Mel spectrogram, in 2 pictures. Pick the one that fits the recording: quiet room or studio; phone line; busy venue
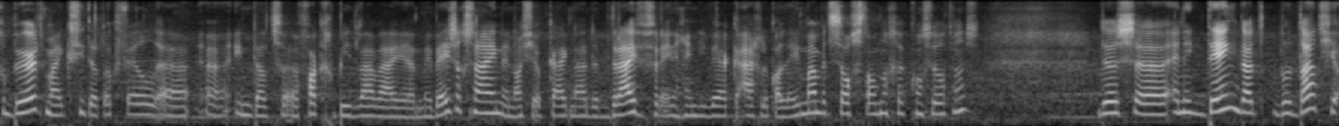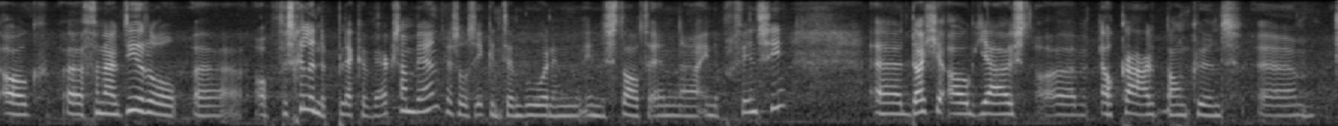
busy venue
